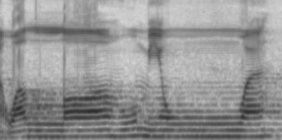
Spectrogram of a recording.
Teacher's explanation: Ya, kebetulan pada kata wallahu wawunya dibaca dengan harakat fathah. Maka ketika dia bertemu dengan lafaz Allah, maka Allahnya dibaca tebal · nun sukun ketemu huruf wawu, maka dibaca dengung idgham bi gunnah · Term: lafzul jalalah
